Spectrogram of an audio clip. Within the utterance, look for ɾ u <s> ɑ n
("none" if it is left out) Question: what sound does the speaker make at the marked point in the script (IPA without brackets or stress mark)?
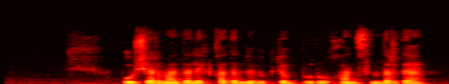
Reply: χ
